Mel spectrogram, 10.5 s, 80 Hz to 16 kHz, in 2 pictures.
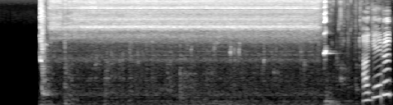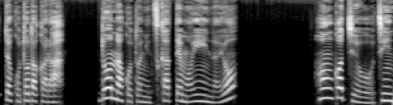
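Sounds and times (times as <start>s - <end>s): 
water running from a tap while something is washed: 0.6s - 4.9s
speech: 4.8s - 8.5s, 9.4s - 10.4s.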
